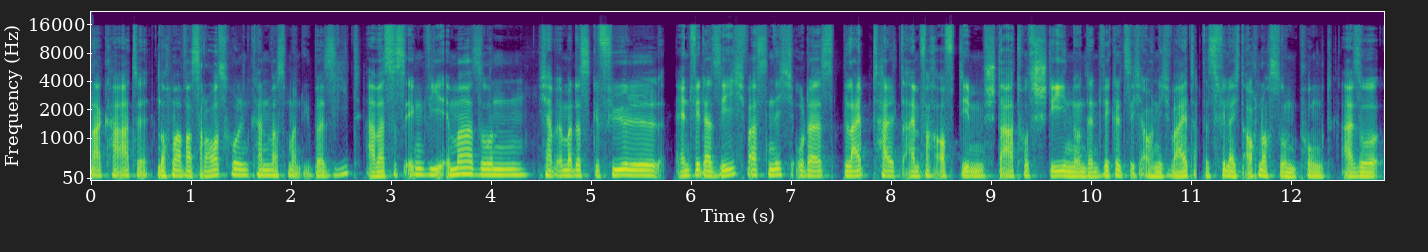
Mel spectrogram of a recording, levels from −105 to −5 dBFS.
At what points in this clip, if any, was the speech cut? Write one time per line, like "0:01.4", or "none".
0:04.5
0:11.0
